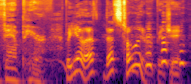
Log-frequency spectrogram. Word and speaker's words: Vampyr: vampyre yeah unfortunately they unfortunately they pronounced a vampire but it's it's totally vampyre but yeah that's totally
